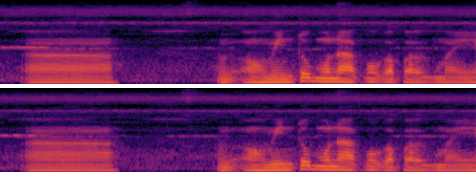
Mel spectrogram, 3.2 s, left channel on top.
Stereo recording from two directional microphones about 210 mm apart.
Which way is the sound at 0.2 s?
25° left (ahead or behind).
